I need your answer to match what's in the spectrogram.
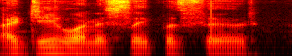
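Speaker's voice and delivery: very deep, low, hushed, soft chocolatey tone. In a joking group chat, the speaker switches into a chocolatey voice. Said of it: "let me get my chocolatey voice".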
